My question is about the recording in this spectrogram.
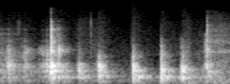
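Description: Mechanical clicks and clunks from a round column mill's quill feed as the quill is run down by its quill wheel: several sharp, irregularly spaced knocks over the two seconds.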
